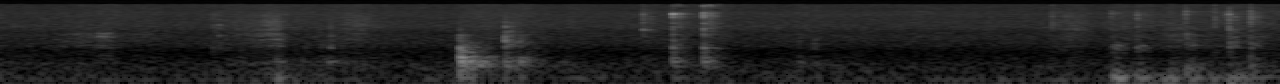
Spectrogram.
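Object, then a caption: Plastic laptop keyboard keys. Bare fingertips with short nails tap rapidly on the black, low-profile plastic keys of a laptop keyboard set in a hollow chassis. Quiet, dull clicks come in short irregular bursts, with a few louder clatters, over a faint steady background hiss.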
